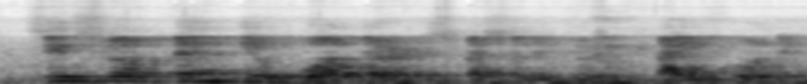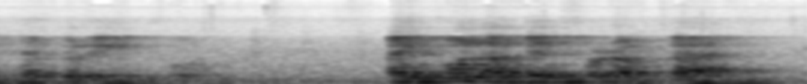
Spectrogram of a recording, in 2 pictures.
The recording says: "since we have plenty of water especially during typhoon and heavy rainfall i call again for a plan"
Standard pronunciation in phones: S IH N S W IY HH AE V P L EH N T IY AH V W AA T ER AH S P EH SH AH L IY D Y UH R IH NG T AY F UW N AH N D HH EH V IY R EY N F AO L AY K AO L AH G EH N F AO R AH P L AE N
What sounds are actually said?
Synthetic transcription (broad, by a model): S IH N S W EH P L EH N T IY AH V W AA T ER AH S P EH SH AH L IY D Y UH R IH NG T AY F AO N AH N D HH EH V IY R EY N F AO N AY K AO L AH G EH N F AO R AH P L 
